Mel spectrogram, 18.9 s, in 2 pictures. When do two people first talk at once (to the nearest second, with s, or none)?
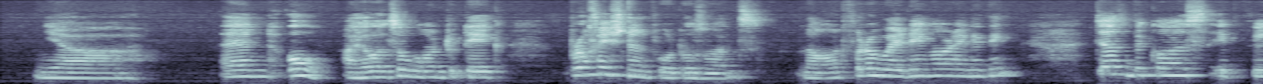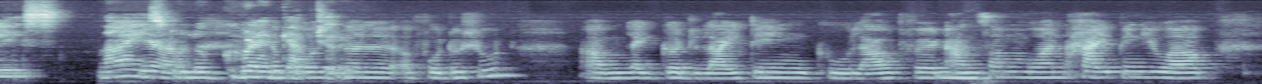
11 s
